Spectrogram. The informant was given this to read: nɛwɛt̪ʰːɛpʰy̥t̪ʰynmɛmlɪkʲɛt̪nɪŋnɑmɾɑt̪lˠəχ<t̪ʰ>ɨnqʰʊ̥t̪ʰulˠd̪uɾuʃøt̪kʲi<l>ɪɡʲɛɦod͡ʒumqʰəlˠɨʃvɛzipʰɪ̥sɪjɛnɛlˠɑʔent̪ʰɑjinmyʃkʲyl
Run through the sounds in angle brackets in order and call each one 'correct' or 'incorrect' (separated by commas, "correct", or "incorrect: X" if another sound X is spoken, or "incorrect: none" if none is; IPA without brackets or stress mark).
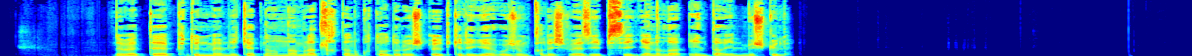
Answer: incorrect: t̪, correct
